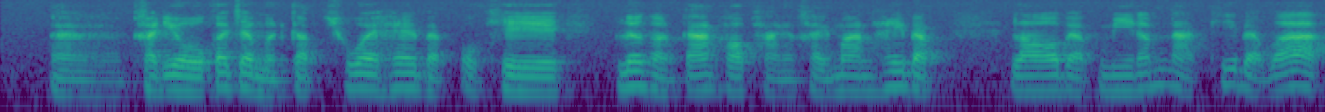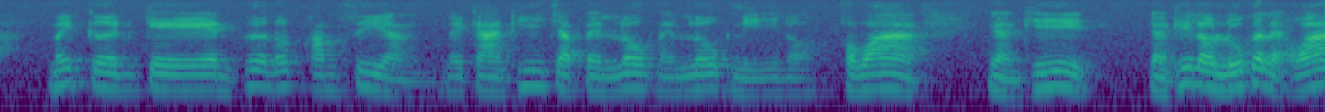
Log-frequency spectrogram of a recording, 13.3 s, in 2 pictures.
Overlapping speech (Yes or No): No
